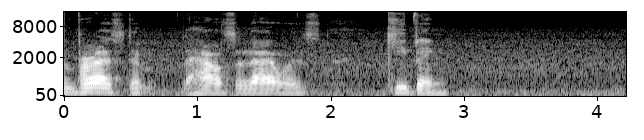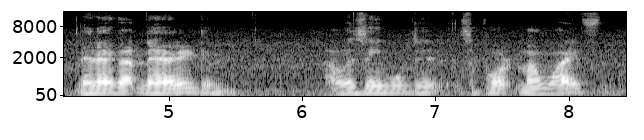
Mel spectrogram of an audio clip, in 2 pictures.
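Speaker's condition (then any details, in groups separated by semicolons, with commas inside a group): Cerebral palsy; scoliosis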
